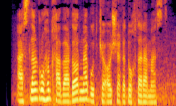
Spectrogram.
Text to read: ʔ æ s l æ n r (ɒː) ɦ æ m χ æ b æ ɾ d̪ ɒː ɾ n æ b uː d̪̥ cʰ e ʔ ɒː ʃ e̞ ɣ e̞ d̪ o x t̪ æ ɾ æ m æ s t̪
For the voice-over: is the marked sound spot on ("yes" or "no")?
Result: no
